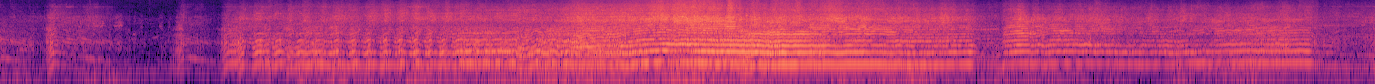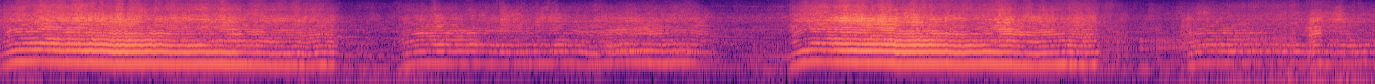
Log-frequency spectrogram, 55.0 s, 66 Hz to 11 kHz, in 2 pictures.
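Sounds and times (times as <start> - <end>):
motorcycle engines racing: 0.0 - 55.0.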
